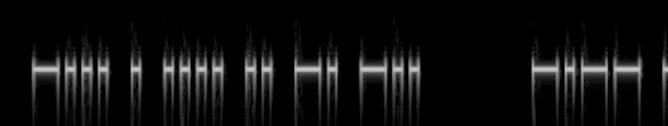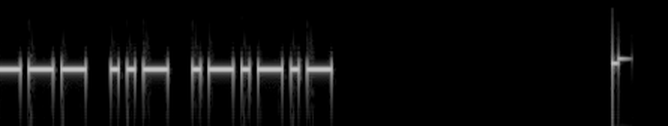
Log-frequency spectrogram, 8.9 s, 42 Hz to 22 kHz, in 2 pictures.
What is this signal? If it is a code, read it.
Morse code, heard as a keyed tone, about 22 wpm, 700 Hz. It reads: BEHIND YOU.
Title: 2x Word-Spacing - Sentences from Top 500 Words - 22wpm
